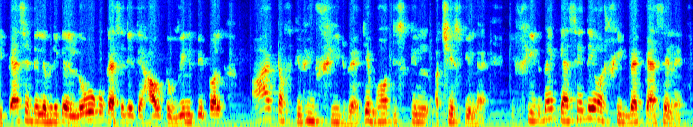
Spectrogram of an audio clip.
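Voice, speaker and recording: A man giving a video lesson on communication, explaining point by point with emphasis and mixing in English terms. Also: medium pitch. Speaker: communication skills trainer. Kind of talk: lecture-style video lesson. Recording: faint background music.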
